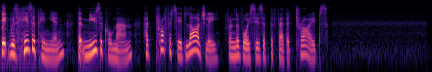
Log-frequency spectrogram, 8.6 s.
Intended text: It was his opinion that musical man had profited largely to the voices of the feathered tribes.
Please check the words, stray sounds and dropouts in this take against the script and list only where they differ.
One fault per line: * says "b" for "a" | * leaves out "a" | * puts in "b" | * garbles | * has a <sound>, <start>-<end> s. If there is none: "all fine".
* says "from" for "to"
